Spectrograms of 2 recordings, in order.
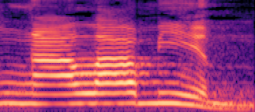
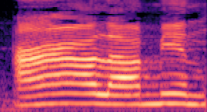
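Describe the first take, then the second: First: It begins with a nasal ng sound. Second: It begins with a deep throat consonant. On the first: The speaker calls it wrong. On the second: The speaker calls it right.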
